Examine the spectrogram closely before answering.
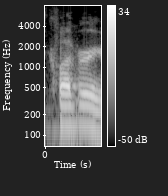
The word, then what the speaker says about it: Clevr: Know how to pronounce it. It's Clever.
